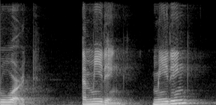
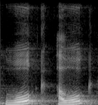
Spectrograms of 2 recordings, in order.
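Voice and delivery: ووك with rounded British 'aw' vowel; British-accented 'walk, a walk'; British pronunciation; 2 semitones lower, much faster than usual. Shown as a demonstration. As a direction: say أووك as British 'a wawk'. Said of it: "نطق البريطاني".

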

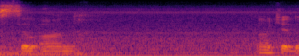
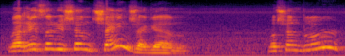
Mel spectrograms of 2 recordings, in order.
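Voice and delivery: excited; 11 semitones higher, 4 dB louder than usual. Real, not acted. Reacting to resolution glitch.

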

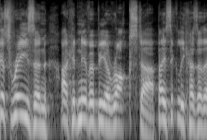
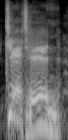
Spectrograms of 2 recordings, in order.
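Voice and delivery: a hint of menace, low and clipped; menacing growl; 5 semitones lower than usual. British man celebrating with a shaking fist, menacing. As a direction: spit it with venom. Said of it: "said with such malice and aggression".

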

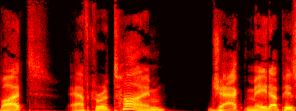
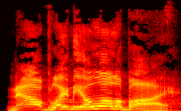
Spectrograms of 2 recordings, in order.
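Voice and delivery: higher, booming command to the harp; roaring demand; 8 semitones higher than usual. A narrator's reading. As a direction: bellow it like a giant giving orders. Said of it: "roared the giant".

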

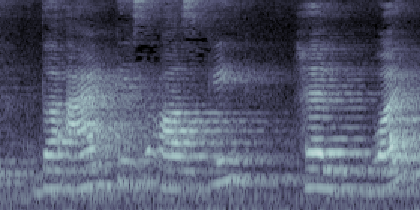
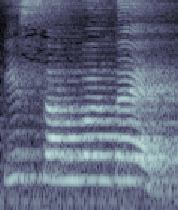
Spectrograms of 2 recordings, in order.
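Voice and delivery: higher, louder calling out; acted call for help; 4 semitones higher, 7 dB louder than usual. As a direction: call into the empty woods for help. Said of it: "Then this ant shout".

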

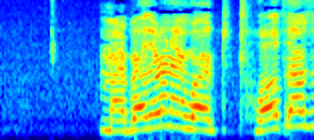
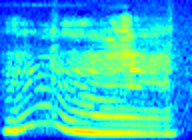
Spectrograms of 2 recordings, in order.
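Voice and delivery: chewing while humming; eating salad; mouth full; 3 semitones lower, 13 dB quieter than usual. Real, not acted. Seen 3: Cheeks full, mouth closed chewing salad, fork raised throughout.

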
